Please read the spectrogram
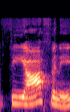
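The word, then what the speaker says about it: Theophanie: So we are discussing chapters 11 through 20, starting out in chapter 11, Theophany, because we all figured out how to pronounce her name in the last week.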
